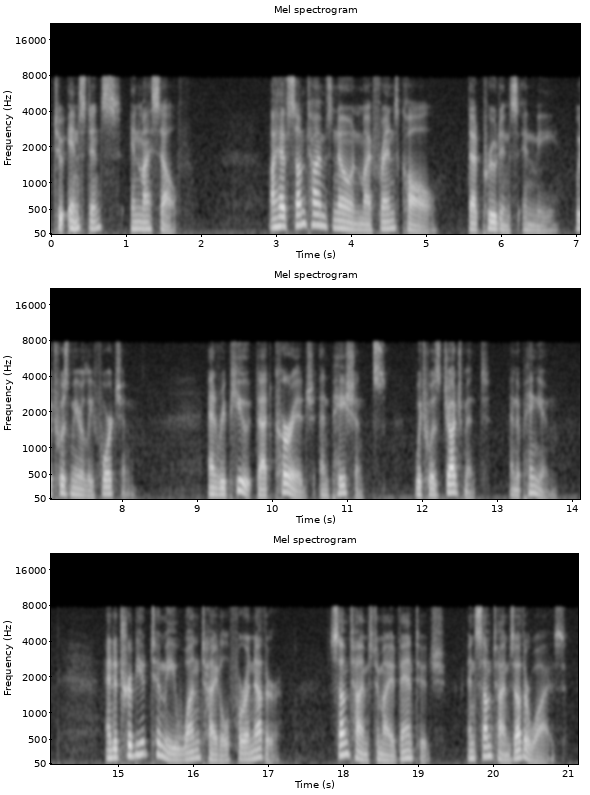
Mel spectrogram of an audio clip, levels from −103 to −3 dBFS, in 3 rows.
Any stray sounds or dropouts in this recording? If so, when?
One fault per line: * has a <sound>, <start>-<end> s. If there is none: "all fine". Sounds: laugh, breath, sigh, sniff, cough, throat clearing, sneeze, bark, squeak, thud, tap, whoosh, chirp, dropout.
* has a dropout, 11.2-11.3 s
